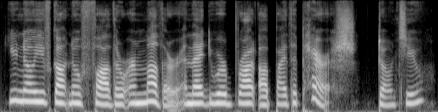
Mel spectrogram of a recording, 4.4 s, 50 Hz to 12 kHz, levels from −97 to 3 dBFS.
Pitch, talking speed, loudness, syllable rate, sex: 240 Hz, 260 wpm, -17 LUFS, 6.1 syllables/s, female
